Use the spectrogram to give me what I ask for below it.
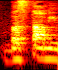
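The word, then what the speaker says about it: بسطامی: में आपका नाम जो है अबू यज़द यजीद बस्तामी मशहूर हुआ यज़द अब बा यजीद भी कहते हैं अबू यज़ीद बस बस्तामी जो है इसके प्रोनाउंसिएशन में कुछ लोग बुस्तामी कहते हैं, कुछ बिस्तामी कहते हैं।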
